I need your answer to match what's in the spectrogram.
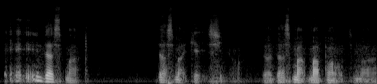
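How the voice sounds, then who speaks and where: A man's voice: low-pitched, animated, moderate pace, background noise. A middle-aged man from France, a native French speaker with a French Tennessee accent, giving his opinions on a podcast in emphatic, repetitive, non-native English. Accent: French mixed with Tennessee. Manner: emphatic, repeats phrases, non-native grammar. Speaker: guest truck driver, owner operator.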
